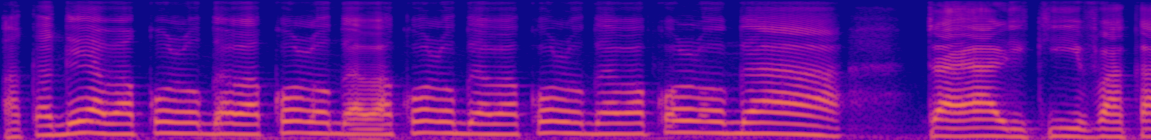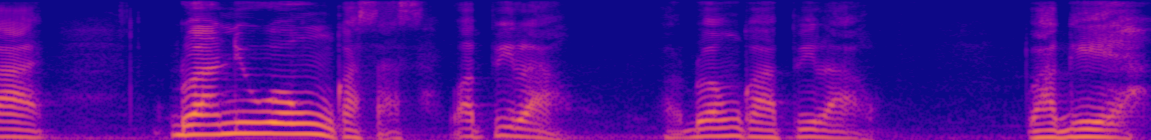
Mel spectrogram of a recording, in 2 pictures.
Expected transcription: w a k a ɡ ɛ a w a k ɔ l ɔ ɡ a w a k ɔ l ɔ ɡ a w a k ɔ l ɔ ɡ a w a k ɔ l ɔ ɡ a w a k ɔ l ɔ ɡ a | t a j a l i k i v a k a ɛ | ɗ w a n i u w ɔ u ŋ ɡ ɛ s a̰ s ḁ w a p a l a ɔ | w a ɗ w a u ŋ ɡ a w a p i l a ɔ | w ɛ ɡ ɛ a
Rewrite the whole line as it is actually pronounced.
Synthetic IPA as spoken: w a k a ɡ ɛ a w a k ɔ l ɔ ɡ a w a k ɔ l ɔ ɡ a w a k ɔ l ɔ ɡ a w a k ɔ l ɔ ɡ a w a k ɔ l ɔ ɡ a | t a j a l i k i v a k a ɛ | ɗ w a n i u w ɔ u ŋ ɡ a s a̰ s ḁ w a p i l a ɔ | w a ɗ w a u ŋ ɡ a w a p i l a ɔ | w a ɡ ɛ a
